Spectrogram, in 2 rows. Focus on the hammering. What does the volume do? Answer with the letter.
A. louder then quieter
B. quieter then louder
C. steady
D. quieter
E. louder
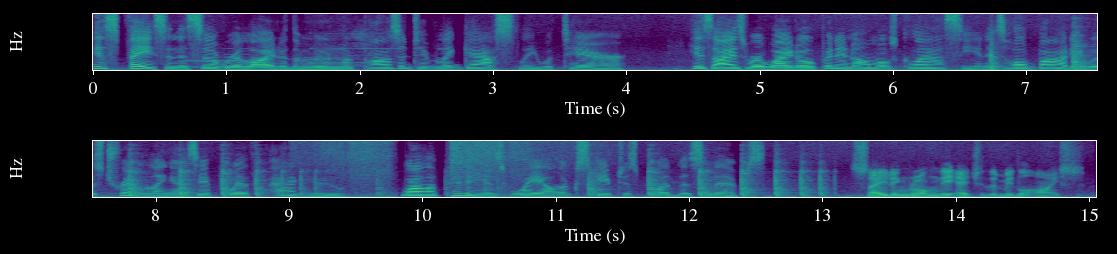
B.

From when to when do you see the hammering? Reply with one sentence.
The hammering can be heard from 6.7 to 13.2 s.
